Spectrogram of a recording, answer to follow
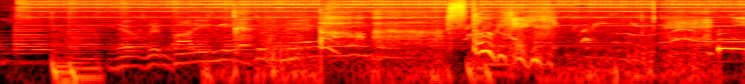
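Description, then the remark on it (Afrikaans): An alarm clock rings steadily and continuously throughout, a bright metallic jangle, while a person's drowsy murmurs and groans rise and fall over it. “Die irriterende wekker.”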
